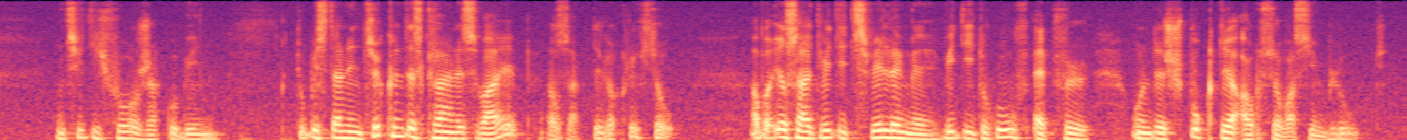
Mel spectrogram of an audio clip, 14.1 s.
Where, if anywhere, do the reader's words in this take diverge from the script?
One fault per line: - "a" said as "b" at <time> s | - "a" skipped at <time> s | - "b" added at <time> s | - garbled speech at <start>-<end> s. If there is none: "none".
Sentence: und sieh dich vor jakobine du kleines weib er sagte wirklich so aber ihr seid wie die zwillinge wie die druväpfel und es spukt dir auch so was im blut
- "bist ein entzückendes" added at 3.1 s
